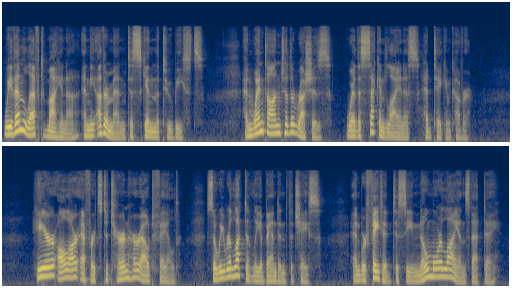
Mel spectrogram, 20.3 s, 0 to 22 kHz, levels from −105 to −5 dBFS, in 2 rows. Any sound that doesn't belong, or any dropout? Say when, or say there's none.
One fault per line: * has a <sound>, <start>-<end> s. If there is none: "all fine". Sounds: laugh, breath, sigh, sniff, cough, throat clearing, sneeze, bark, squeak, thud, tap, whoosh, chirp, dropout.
all fine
